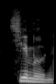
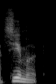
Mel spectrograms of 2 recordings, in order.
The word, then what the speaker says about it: Simoon: Simoon is how I how you pronounce it. Yeah, Simoon.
